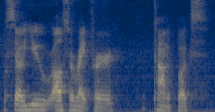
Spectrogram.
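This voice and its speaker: A man hosting a casual podcast interview, asking curious questions and teasing his guest with quick follow-ups. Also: mid-range voice, fairly even intonation, a bit bright.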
